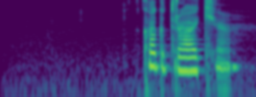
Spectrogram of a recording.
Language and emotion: Russian, neutral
